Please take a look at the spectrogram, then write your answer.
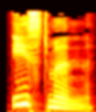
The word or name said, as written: eastman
